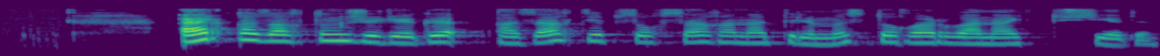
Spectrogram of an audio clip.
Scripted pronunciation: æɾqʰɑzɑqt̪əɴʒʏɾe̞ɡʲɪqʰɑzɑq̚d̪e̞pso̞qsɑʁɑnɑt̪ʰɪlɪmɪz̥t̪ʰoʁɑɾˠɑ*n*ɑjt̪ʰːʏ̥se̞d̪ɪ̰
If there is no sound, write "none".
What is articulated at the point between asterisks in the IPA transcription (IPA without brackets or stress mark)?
n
